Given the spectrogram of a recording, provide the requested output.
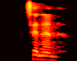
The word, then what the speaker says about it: synonym: I always say that wrong, right? Did I say it wrong? Synonym, synonym. I always want to say cinnamon.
